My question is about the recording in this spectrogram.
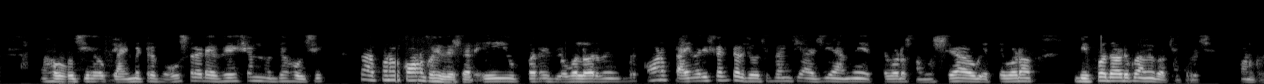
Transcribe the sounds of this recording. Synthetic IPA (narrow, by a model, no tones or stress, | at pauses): ɦot͡ʃʰieuklajmeʈɾebɔɦusɔɾaʈebʱieʃənmɔd̪ʱjɔɦowt͡ʃʰi | t̪oapɽ̃okɔɳ̃kɔɦiɾesaɾeiupəɾeɡlobəlɔɾbɛŋɡupəɾkɔɳpɾajməɾifɛk̚ʈəɾd͡ʒowt̪ʰibʰankiad͡ʒiameːt̪ːebɔɽɔsɔməsjawet̪ːebɔɽɔ | bipɔd̪aɽukuameɡɔt̪ʰikəɾut͡ʃʰi̥ | kɔɳkɔɦi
